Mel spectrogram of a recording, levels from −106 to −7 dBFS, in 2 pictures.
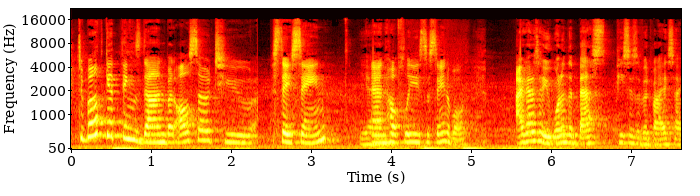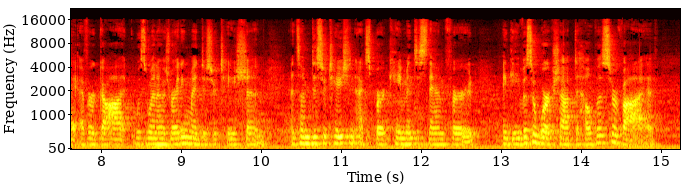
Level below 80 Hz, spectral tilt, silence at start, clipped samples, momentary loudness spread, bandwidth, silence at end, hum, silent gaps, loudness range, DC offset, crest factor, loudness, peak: -36 dBFS; -3.5 dB/octave; 0 s; under 0.1%; 13 LU; 16.5 kHz; 0 s; none; none; 8 LU; under 0.1%; 20 dB; -25 LUFS; -4 dBFS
